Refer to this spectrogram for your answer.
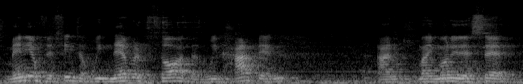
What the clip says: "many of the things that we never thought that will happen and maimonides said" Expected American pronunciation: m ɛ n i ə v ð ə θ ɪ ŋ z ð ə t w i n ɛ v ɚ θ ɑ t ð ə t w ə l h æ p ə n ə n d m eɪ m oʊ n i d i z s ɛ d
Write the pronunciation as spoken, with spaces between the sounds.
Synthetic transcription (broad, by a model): m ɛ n i ə v ð ə θ ɪ ŋ z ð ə t w i n ɛ v ɚ θ ɑ t ð ə t w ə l h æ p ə n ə n m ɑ m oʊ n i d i s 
